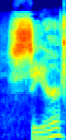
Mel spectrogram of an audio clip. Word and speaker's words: Cyr: Seir like s e er. No, her last name is spelled completely different. Okay. Her last name is spelled C Y R.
